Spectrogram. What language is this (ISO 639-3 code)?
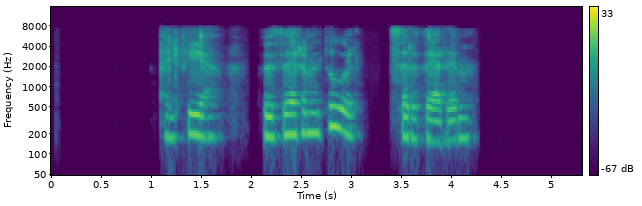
bak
